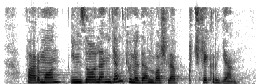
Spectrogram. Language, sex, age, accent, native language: Uzbek, female, 18-24, Toshkent viloyati, Uzbek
